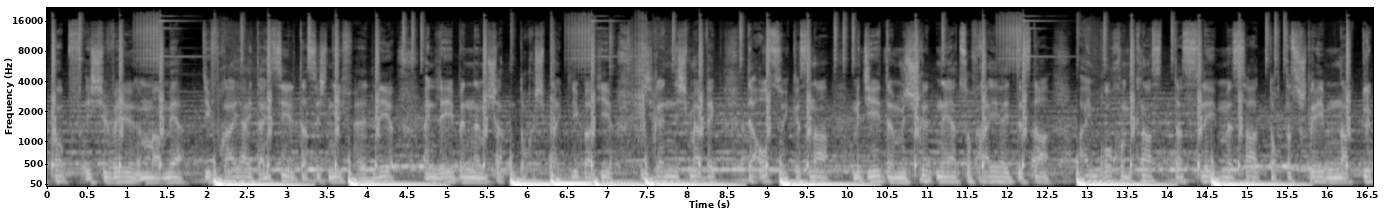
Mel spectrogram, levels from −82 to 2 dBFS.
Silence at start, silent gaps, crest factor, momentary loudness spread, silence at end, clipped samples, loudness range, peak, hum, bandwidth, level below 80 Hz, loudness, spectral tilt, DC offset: 0 s; none; 10 dB; 8 LU; 0 s; under 0.1%; 4 LU; 0 dBFS; none; 19.5 kHz; -10 dBFS; -14 LUFS; -4.5 dB/octave; under 0.1%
